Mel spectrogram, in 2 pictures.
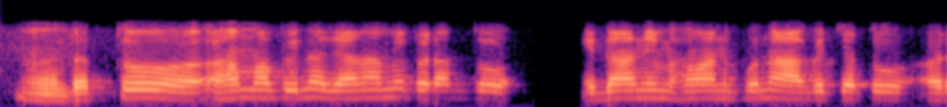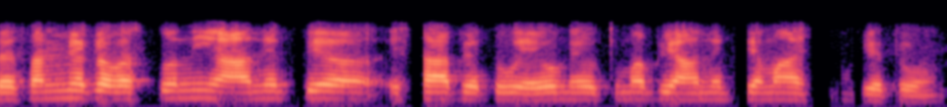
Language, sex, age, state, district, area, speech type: Sanskrit, male, 18-30, Rajasthan, Jodhpur, rural, conversation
